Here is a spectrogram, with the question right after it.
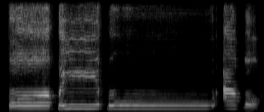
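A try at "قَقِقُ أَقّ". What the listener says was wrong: Belum. Itu tempatnya kaf dipakai. Kurang ke belakang. Dihempas, dikeluarin, terus makhrajnya kan bagian belakang, depannya ufula, depannya indil-indil itu loh. Kalau orang Jawa bilang, oh, qiqu aku. kurang ke depan sedikit. sedikit ke ufula itu. Terus vokal O-nya dihempasin, mulutnya agak dibuka. Dihempaskan. Jangan ditahan. Dihempasin.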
